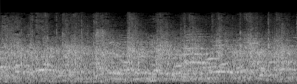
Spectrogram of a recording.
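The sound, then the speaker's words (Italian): Steady applause from a large audience welcoming Sánchez at the FAO headquarters, a dense wash of many hands clapping at once with a faint murmur of voices mixed in, sustained at an even, fairly loud level. “Ma gli applausi con cui Sánchez è stato accolto nella sede della FAO fanno capire chi è il vero favorito.”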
